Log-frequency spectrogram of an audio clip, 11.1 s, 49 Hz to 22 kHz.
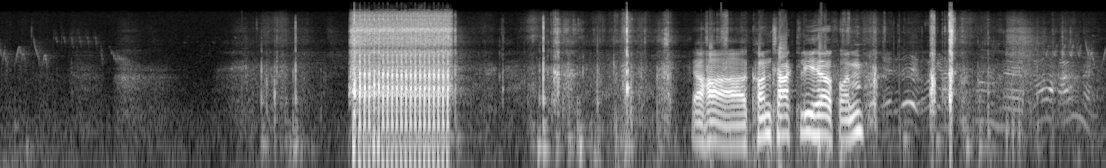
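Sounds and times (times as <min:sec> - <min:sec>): airsoft rifle full-auto burst: 0:03.5 - 0:04.7.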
